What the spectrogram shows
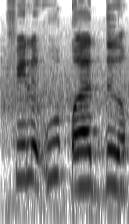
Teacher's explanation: قاف کو موٹا پڑھیں، دال پہ قلقلہ کریں گے، حروف قلقلہ ہے.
